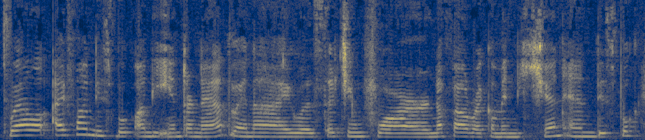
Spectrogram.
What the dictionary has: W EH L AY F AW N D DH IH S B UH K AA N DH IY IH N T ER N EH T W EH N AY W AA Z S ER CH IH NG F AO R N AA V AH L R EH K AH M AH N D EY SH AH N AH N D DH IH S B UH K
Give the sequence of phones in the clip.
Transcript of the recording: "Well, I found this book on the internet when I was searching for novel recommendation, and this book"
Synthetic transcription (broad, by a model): W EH L AY F AW N D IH S B UH K AA N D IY IH N T ER N EH T W EH N AY W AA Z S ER CH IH NG F AO R N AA F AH L R EH K AH M AH N D EY SH AH N AH N D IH S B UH K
